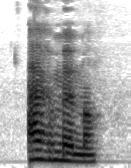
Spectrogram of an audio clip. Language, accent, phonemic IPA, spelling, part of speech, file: French, Canada, /aʁ.mə.mɑ̃/, armement, noun, LL-Q150 (fra)-armement.wav
- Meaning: 1. armament 2. arming 3. final stages of the building of a ship (painting, equipment, etc.) 4. preparing a ship for a commercial mission 5. by extension: shipping company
